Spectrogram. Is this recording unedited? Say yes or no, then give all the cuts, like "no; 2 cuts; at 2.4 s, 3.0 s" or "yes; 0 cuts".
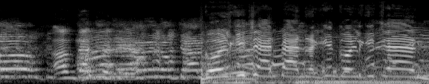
no; 1 cut; at 2.0 s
